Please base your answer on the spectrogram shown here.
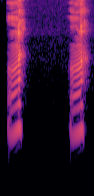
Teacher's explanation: к небу будет прижиматься не кончик язычка, а его начало, ближе к его корешку. Попробуй прижми его и произнеси словно букву N.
